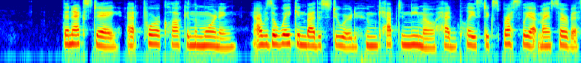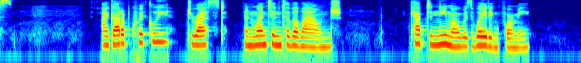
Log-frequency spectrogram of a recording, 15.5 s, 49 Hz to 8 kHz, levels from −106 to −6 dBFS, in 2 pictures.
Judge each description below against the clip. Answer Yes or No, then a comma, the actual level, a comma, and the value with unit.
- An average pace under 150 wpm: No, average, 155 wpm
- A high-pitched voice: Yes, high, 215 Hz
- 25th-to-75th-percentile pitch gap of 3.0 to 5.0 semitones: No, narrow, 2.6 semitones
